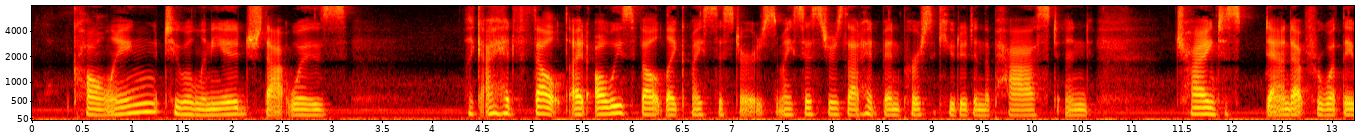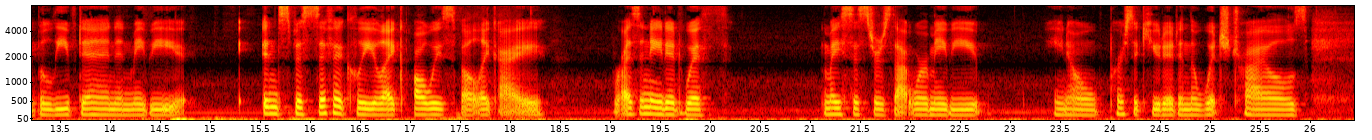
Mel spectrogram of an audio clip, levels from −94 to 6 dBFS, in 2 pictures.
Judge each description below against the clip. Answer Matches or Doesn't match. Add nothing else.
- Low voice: Doesn't match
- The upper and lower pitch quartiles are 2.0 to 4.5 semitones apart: Matches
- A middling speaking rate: Doesn't match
